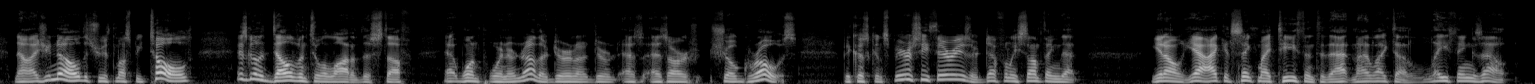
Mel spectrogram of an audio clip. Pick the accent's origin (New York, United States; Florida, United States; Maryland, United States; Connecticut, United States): New York, United States; New York City; we grew up in New York City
